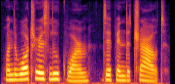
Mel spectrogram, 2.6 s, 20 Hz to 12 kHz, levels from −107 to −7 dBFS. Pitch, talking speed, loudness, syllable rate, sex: 200 Hz, 205 wpm, -16 LUFS, 5.3 syllables/s, female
